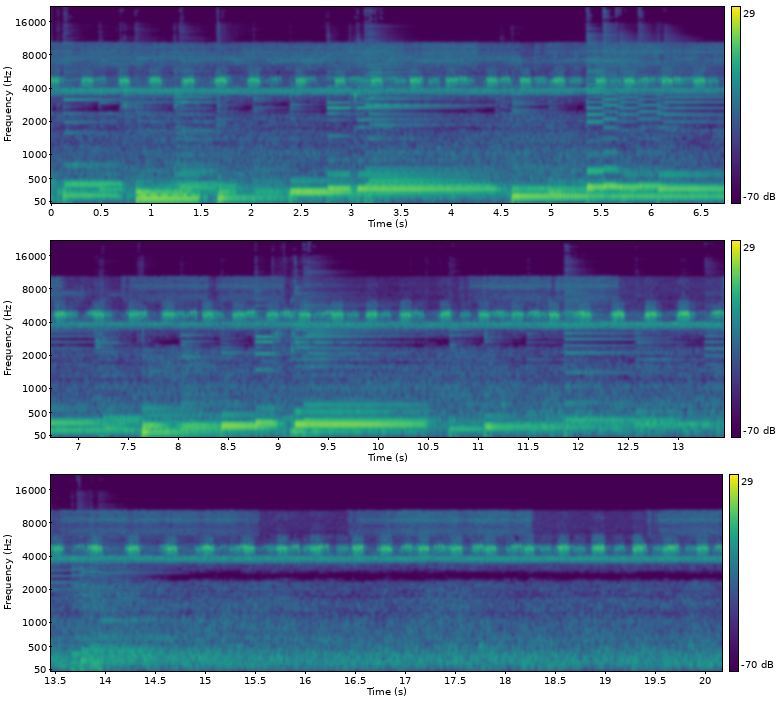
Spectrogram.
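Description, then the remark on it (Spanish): Steady, high-pitched cricket chirping, worked into a song as ambient sound, pulses continuously through the whole recording, layered over a gentle melodic music bed that fades out midway, leaving the insects chirping with soft background texture. “Me gusta mucho que hayas incorporado a la canción este ruido ambiental, el canto de estos grillos, que uno lo escucha y son realmente una invitación a conectar con, con la naturaleza, a buscar una paz”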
